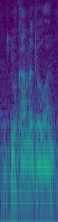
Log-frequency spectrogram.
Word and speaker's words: Mukhamadulin: Mukhamadulin. That's the correct pronunciation.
